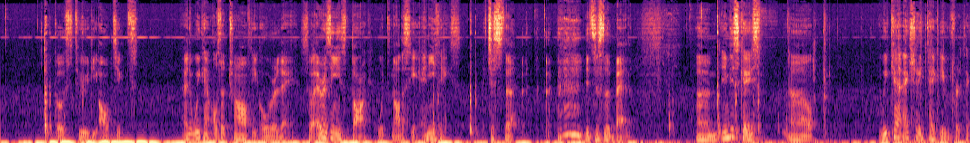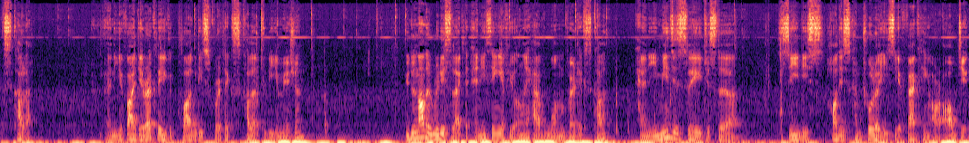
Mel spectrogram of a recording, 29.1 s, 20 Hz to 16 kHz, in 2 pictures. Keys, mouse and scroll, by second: 2.4-3.1 scroll down 1, 3.1 click, 8.1 click, 10.4 click, 12.3 ctrl+a, 16.7-17.6 middle drag, 17.6-20.7 drag, 22.3-23.7 drag, 25.7 click, 26.4 s.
